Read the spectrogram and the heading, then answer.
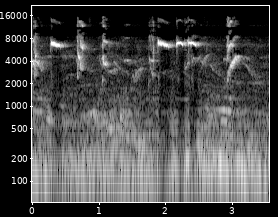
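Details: Kept ruby-cheeked sunbird from Sumatra singing hard: piercing high chips and short sweeping whistles in quick clusters, with pauses between bursts and one longer arching note near the end; low hum in the background.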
